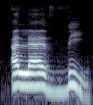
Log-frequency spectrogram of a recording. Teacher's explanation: Za, hujung sikit dia kena keluar. Allazi, zal, kena hujung lidah kena keluar.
